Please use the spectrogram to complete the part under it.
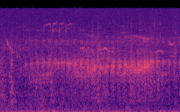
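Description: Frogs croak by a brook in a dense, steady chorus of rasping trills that runs unbroken through the whole stretch at moderate loudness, over a low continuous rumble.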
